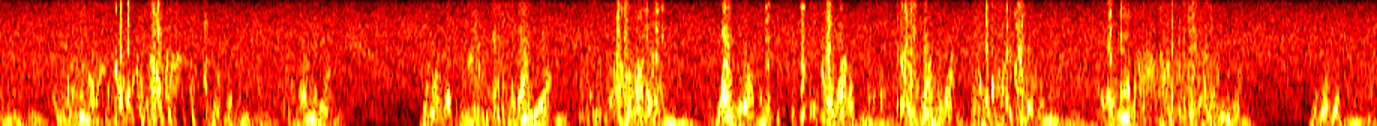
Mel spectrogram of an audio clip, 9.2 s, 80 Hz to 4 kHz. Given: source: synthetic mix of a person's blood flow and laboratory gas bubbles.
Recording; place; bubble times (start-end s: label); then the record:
Doppler ultrasound of blood flow; precordium
0.33-1.40 s: bubbles
3.04-3.56 s: bubbles
3.85-4.46 s: bubbles
5.04-5.23 s: bubbles
5.26-5.60 s: bubbles
5.71-6.33 s: bubbles
6.47-6.89 s: bubbles
7.31-8.13 s: bubbles
From the record:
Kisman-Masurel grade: 332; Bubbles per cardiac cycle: rolling drumbeat, 9 or more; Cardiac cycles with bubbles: 50 to 99%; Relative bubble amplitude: moderate (0.250 to 0.450); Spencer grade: 3 (all of the cardiac periods contain showers or single bubble signals, but not dominating or overriding the cardiac motion signals); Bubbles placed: anywhere in the cardiac cycle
